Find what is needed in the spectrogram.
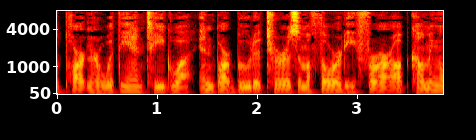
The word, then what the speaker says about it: Barbuda: Antigua, pronounced in TGA, and Barbuda, Barbuda, is located in the heart of the Caribbean Sea.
